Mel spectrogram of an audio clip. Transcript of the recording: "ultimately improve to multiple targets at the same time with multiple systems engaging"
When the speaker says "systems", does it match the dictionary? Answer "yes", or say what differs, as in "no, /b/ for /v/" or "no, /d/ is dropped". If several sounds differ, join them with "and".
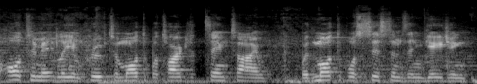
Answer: yes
